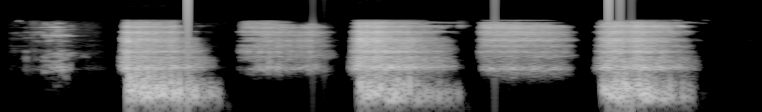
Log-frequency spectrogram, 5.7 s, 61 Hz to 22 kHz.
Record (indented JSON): {
  "exhalation_length": "5.7 s",
  "exhalation_amplitude": 30043,
  "exhalation_signal_mean_std_ratio": 0.52,
  "survey_phase": "beta (2021-08-13 to 2022-03-07)",
  "age": "18-44",
  "gender": "Female",
  "wearing_mask": "No",
  "symptom_cough_any": true,
  "symptom_runny_or_blocked_nose": true,
  "symptom_sore_throat": true,
  "symptom_fatigue": true,
  "symptom_change_to_sense_of_smell_or_taste": true,
  "symptom_onset": "7 days",
  "smoker_status": "Never smoked",
  "respiratory_condition_asthma": true,
  "respiratory_condition_other": false,
  "recruitment_source": "Test and Trace",
  "submission_delay": "3 days",
  "covid_test_result": "Positive",
  "covid_test_method": "RT-qPCR"
}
